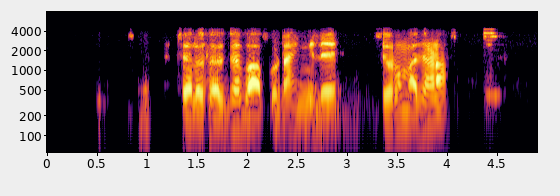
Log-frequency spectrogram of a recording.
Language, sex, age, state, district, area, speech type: Hindi, male, 18-30, Rajasthan, Nagaur, rural, conversation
